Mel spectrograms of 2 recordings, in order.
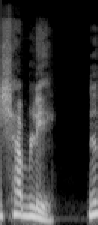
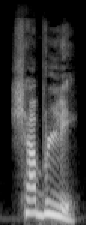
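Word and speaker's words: Chablis: 손님, 아까 말씀하신 소빈용 불랑도 좋지만 조금 더 가벼운 분위기에 맞춰보고 싶으시면 샤블리 샤블리는 어떠실까요? 발음은 샤블리 이렇게 하시면 됩니다.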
